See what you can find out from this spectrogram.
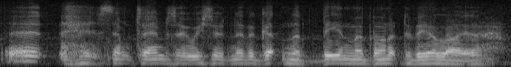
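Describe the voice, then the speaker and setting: An actor playing a plainspoken, opinionated middle-aged Scottish country lawyer in an old-time radio drama, folksy and firm. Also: male voice, medium pitch, steady tone, quick pace, a little mellow, close to an everyday voice. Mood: musing. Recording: noisy vintage radio recording.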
